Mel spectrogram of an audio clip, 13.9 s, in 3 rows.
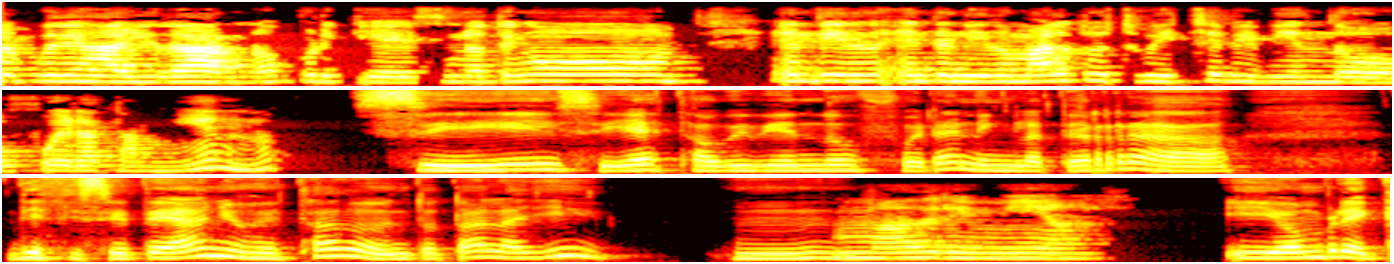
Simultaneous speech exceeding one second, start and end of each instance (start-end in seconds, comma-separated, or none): none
